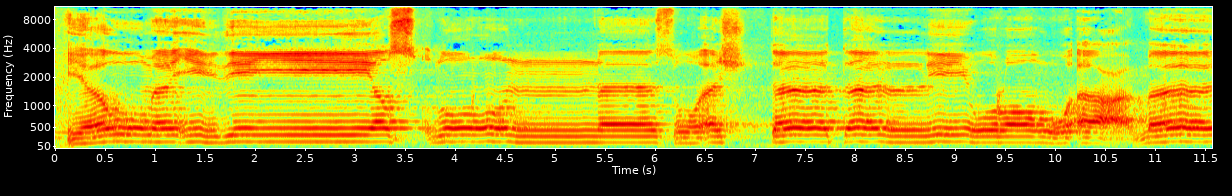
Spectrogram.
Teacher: Ingat, tebalkan pada ra, liyurau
